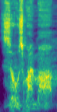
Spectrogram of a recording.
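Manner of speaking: breathy unvoiced joke, sly; whispered aside. Real, not acted. Joking about his mom, a sly whispered aside. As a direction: whisper it as a cheeky secret.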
